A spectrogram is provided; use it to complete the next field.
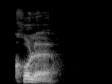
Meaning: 1. to swim using the crawl stroke 2. to spider
- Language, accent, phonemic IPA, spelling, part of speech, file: French, France, /kʁo.le/, crawler, verb, LL-Q150 (fra)-crawler.wav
